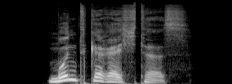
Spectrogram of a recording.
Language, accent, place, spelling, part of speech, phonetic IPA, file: German, Germany, Berlin, mundgerechtes, adjective, [ˈmʊntɡəˌʁɛçtəs], De-mundgerechtes.ogg
- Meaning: strong/mixed nominative/accusative neuter singular of mundgerecht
